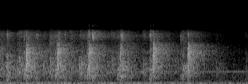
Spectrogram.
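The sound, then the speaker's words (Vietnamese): Soft, steady audience applause at a Buddhist dharma talk on 13 January 2007 fills the whole clip, a hissy wash of clapping with regular swells about three times a second and no voices over it. “Xin quý vị vỗ tay một tràng vỗ tay.”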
